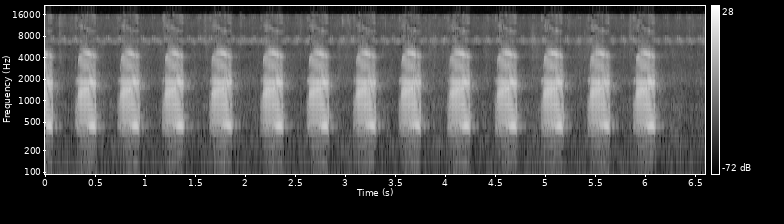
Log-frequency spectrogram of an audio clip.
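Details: A frog at Humpty Doo, Northern Territory, Australia, on a hot, wet monsoon night, 4 December 2020, gives loud, nasal croaks in a steady beat, about two each second.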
